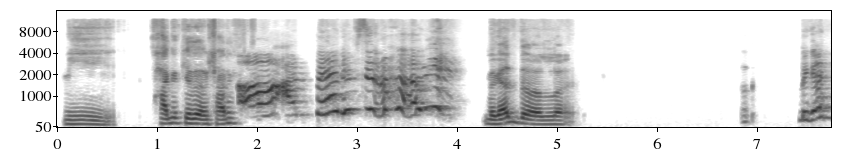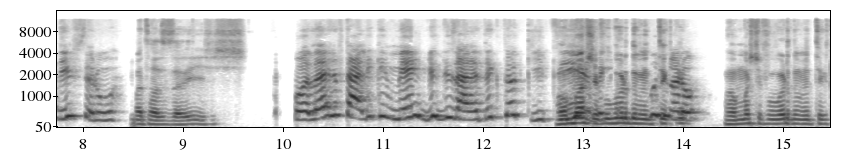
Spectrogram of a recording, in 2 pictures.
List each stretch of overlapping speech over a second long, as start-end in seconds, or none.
12.7-14.2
